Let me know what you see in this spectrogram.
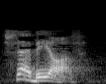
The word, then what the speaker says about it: Sabaoth: S-A-B-A-O-T-H. I'm saying it slowly and deliberately for you to see it. Sabaoth. Some pronounce it Sabaoth. And they put the S-A and then the rest of the word. Let's stay with Sabaoth. S-A-B-A-O-T-H.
